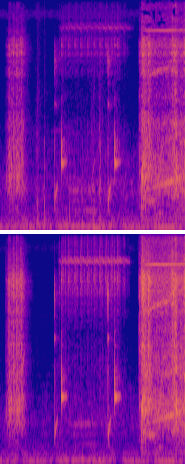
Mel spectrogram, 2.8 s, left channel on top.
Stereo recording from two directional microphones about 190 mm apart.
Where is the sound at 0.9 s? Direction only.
55° right (ahead or behind).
